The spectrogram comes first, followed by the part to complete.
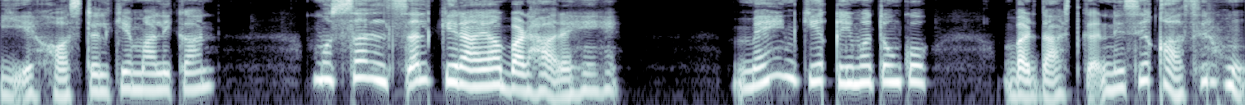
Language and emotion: Urdu, sad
